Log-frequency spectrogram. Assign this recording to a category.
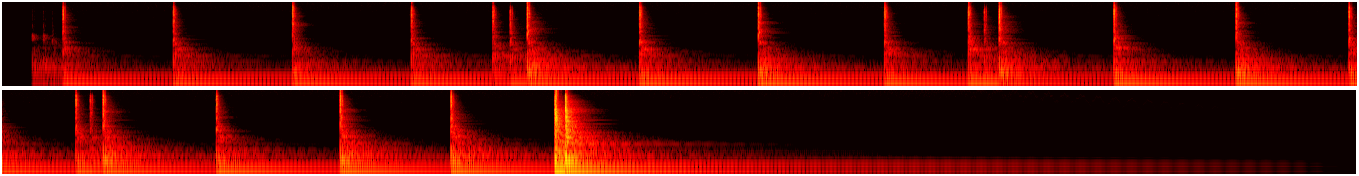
Music > Solo percussion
